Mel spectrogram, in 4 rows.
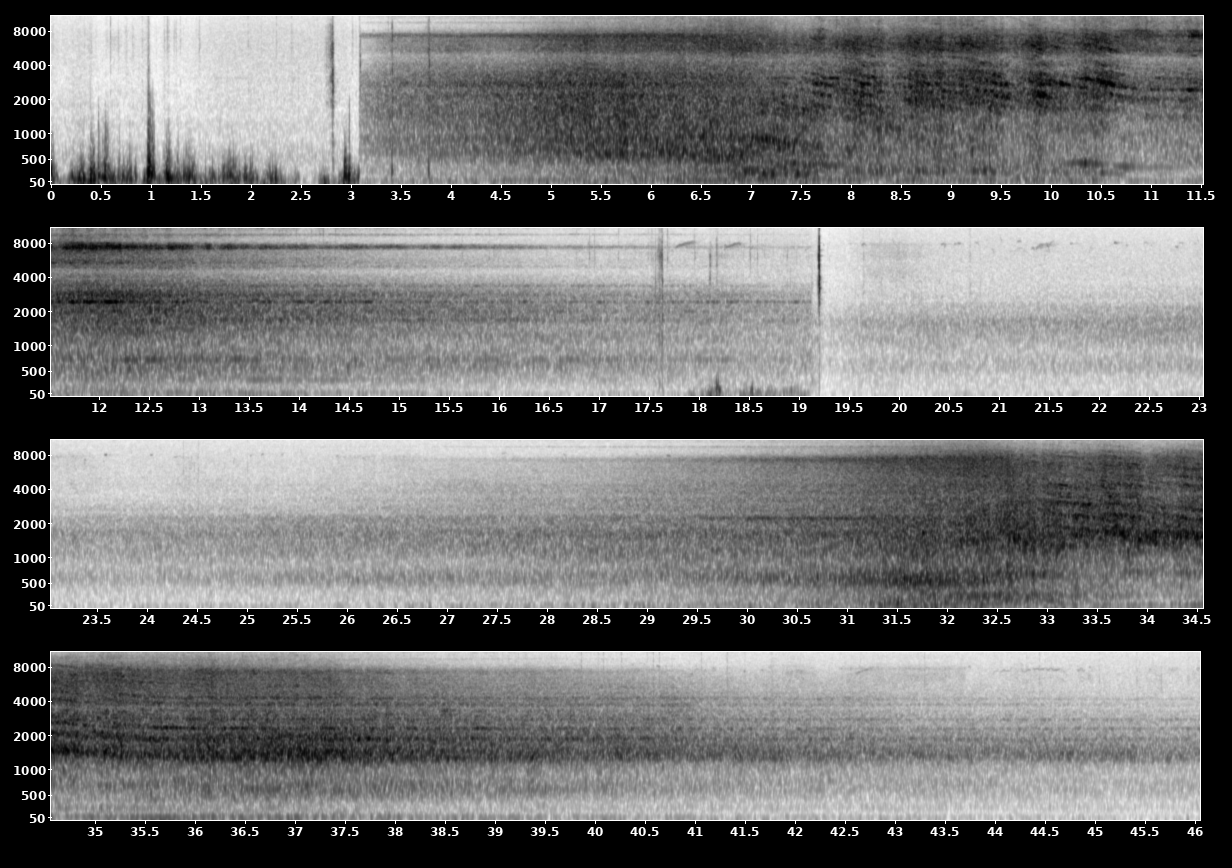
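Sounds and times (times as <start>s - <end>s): whine dropping in pitch: 2.9s - 19.2s
passenger train passing fast: 3.1s - 19.2s, 21.3s - 46.0s.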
